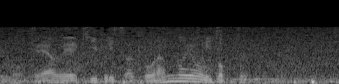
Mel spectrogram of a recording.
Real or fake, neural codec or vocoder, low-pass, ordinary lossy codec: real; none; 7.2 kHz; MP3, 24 kbps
